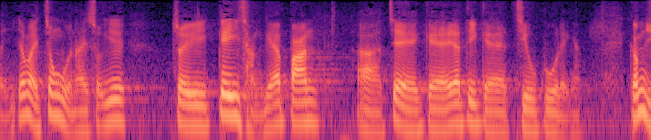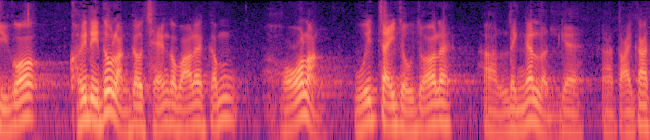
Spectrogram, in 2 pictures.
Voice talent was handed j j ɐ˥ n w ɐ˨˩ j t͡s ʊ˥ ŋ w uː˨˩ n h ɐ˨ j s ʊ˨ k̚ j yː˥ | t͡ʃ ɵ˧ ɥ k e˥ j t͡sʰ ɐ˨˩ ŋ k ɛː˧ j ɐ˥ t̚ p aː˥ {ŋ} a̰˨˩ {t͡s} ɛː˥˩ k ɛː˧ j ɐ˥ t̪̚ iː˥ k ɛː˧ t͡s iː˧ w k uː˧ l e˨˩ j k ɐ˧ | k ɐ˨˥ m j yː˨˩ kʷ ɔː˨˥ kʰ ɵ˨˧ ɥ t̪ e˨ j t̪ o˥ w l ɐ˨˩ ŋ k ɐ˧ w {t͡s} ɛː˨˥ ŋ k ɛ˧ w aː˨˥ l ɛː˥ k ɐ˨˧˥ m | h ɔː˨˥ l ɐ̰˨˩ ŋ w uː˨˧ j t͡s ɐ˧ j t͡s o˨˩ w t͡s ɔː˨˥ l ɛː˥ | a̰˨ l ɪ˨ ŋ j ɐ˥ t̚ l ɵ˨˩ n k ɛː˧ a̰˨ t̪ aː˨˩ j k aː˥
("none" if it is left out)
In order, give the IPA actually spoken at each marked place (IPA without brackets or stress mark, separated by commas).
n, t͡s, t͡sʰ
